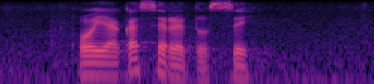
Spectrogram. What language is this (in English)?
Northern Sotho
